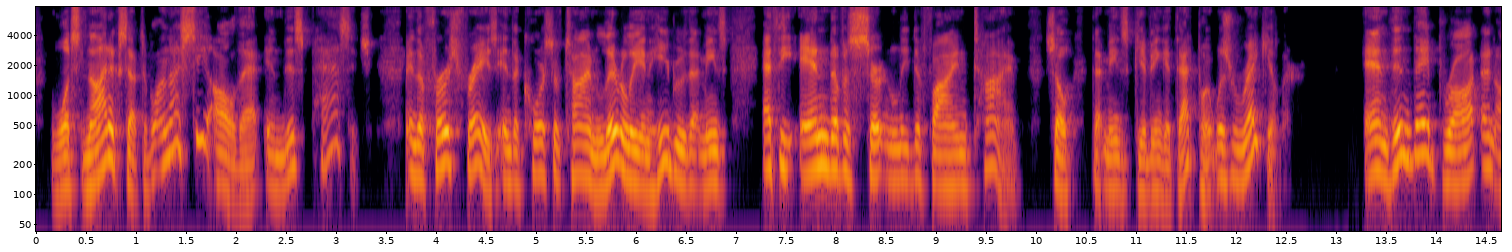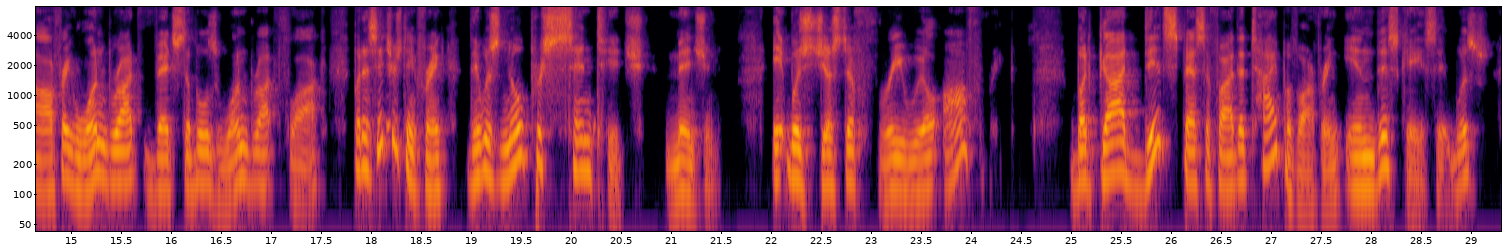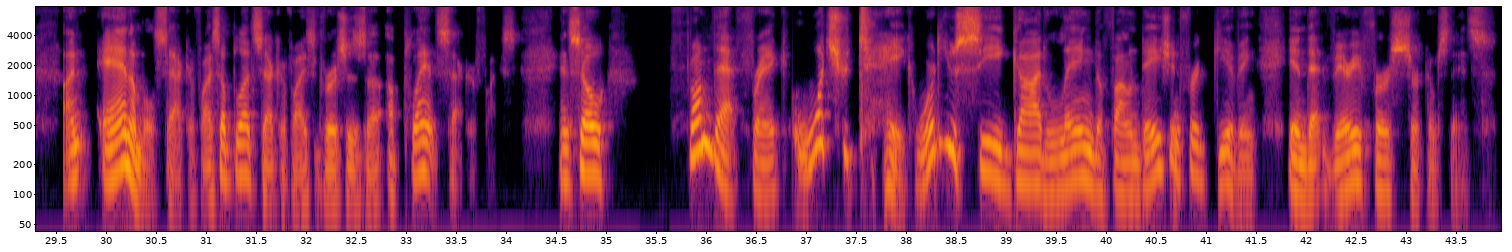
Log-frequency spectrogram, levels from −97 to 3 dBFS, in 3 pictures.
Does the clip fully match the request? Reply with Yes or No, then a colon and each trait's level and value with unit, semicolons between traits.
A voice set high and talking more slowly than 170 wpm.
No: medium, 140 Hz; average, 160 wpm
